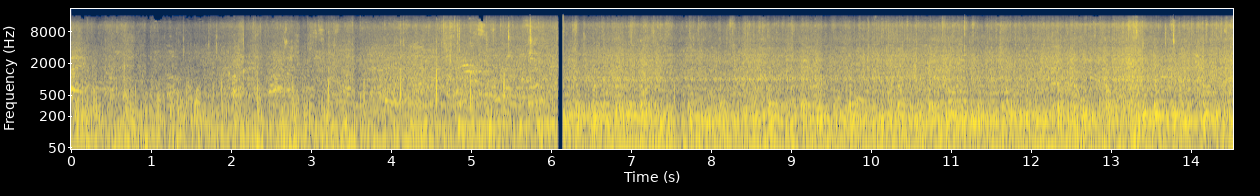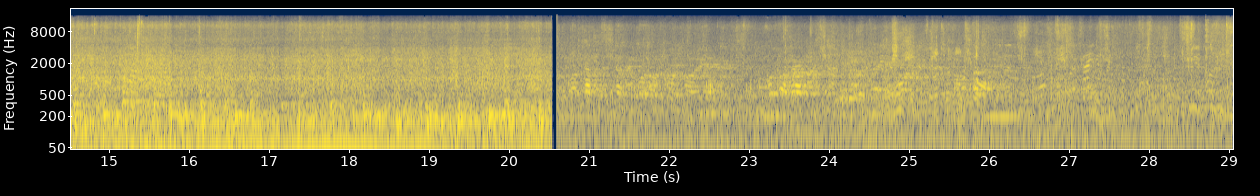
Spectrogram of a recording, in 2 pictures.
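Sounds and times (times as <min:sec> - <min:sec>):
wind buffeting microphone: 0:00.0 - 0:20.6
indistinct street voices: 0:00.0 - 0:29.0.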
